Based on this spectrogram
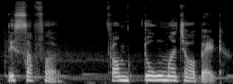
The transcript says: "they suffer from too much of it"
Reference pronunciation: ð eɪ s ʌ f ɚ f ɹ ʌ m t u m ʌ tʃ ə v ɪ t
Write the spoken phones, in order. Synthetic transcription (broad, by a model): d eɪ s ʌ f ɚ f ɹ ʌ m t u m ʌ tʃ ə b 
